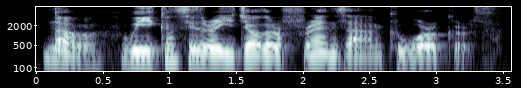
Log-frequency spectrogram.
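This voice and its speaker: An actor playing a guarded, defiant radical under questioning in a radio drama, terse and defensive. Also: male voice, mid-range voice, a little slow, warm tone, lightly acted. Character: guarded, defiant male radical being interrogated.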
